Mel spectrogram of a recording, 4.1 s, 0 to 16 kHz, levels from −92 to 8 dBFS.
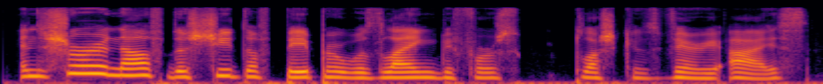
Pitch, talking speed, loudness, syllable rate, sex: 220 Hz, 190 wpm, -17 LUFS, 5.8 syllables/s, female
